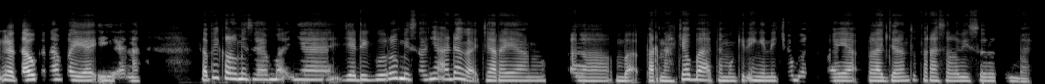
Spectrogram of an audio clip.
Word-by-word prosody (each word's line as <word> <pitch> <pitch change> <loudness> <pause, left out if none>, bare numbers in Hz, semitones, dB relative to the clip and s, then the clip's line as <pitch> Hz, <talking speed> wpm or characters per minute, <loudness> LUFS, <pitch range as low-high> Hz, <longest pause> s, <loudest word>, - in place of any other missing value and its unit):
nggak 205 -3 +5
tau 205 +2 +9
kenapa 220 0 -3
ya 180 - +4
iya. 180 0 0
Nah, 165 - 0 0.6
tapi 310 - +2
kalau 270 -3 +5
misalnya 230 -2 +1
Mbaknya, 225 0 -1 0.4
jadi 210 0 +3
guru 220 +4 +2
misalnya 230 +2 -2
ada 235 +3 +2
nggak 230 - 0
cara 180 -1 +3
yang, 175 0 -2 0.4
eee, 175 -2 -1 0.3
Mbak, 165 0 0
pernah 175 -1 +1
coba 230 -2 +3
atau 180 - -4
mungkin 170 -1 -4
ingin 180 -2 +2
dicoba, 195 +3 -6
supaya 170 +1 -2 0.2
pelajaran 175 0 +1
tuh 205 - -11
terasa 180 -2 -1
lebih 170 0 -1
seru 170 -1 -2
tuh, 155 - -14
Mbak? 135 -2 -6
185 Hz, 190 wpm, -21 LUFS, 175-220 Hz, 0.6 s, tau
